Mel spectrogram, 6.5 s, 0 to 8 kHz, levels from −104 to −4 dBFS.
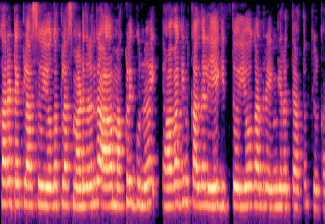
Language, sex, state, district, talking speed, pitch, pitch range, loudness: Kannada, female, Karnataka, Bellary, 140 wpm, 255 Hz, 245-270 Hz, -15 LUFS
